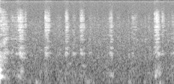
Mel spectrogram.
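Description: Faint scratching of a pen tip writing on notebook paper, in short irregular strokes.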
